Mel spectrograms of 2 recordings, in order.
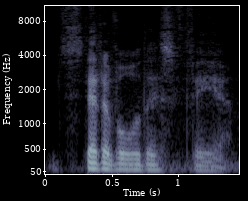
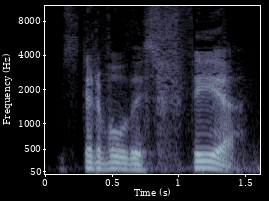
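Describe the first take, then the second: First: Lower, softer repeat; soft echo. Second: Said in the usual way. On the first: Acted. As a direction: let the words sink in quietly. Echoing it softly.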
